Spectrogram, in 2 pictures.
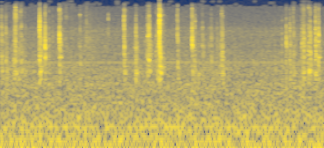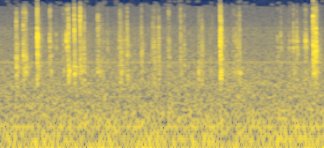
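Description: Faint typing on a computer keyboard: quick, irregular key clicks with a short pause a little before the middle, over a low steady hum.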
